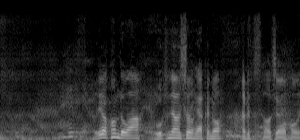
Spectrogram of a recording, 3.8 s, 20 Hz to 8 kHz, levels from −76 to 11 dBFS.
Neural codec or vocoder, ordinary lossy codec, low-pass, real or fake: codec, 16 kHz, 1 kbps, FreqCodec, larger model; none; 7.2 kHz; fake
